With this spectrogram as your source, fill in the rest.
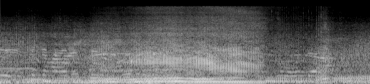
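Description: A motocross bike roars loudly as it revs past close by.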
